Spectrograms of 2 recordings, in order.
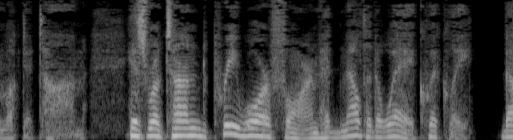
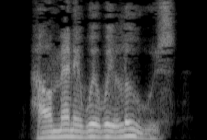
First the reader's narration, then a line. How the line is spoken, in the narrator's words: Charlie asked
